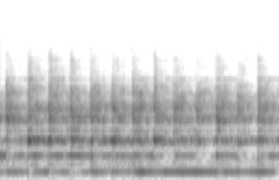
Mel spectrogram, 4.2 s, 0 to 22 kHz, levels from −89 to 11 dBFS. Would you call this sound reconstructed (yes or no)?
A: yes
